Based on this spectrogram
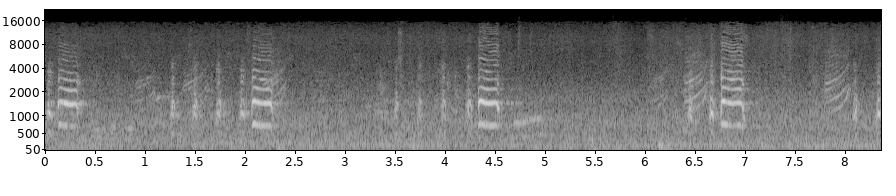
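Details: Red junglefowl squawks over eight seconds: about six loud, harsh, nasal bursts with rich harmonics, some doubled, spaced unevenly at roughly one to two second gaps, with quieter clucks between and steady background hiss.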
